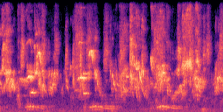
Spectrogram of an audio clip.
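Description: Domestic pigeons kept in a loft give repeated low rolling coos close by, mixed with brighter chirps from other birds, several calls in overlapping bursts and no speech.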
